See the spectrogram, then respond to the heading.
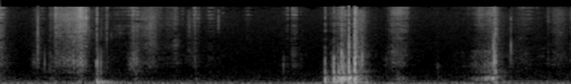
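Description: A steel kitchen knife scrapes along the edge of a solid dark chocolate bar resting on a dark board and steadied by fingertips, cutting off fine shavings. Short, dry, crunchy scraping bursts with a low, muffled body stand out above a quiet background, with no ringing after each stroke.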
